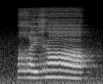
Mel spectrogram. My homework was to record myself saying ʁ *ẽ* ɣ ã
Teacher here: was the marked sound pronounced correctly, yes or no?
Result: no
